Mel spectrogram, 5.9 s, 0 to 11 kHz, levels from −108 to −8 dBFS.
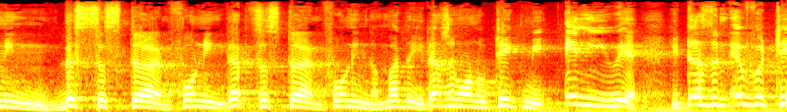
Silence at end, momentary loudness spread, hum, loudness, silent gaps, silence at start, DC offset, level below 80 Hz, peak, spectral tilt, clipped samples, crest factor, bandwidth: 0 s; 4 LU; none; -11 LUFS; none; 0 s; under 0.1%; -36 dBFS; 0 dBFS; -4.5 dB/octave; 0.5%; 10 dB; 11 kHz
